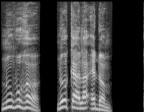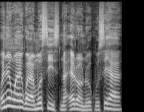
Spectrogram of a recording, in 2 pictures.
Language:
Igbo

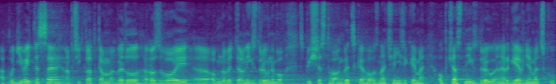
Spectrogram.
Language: Czech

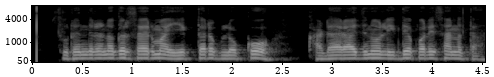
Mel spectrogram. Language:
Gujarati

